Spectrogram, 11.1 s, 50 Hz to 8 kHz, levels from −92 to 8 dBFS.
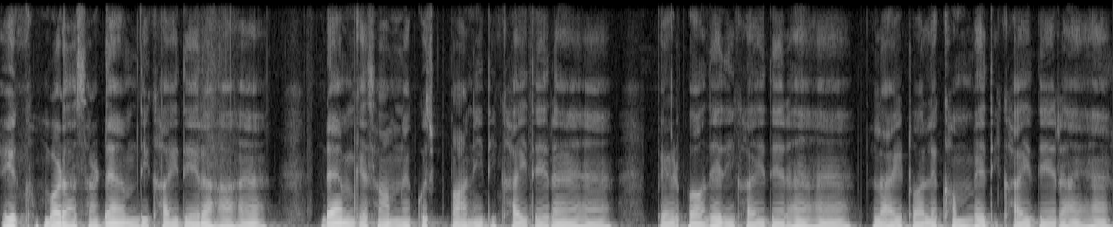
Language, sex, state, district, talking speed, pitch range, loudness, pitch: Hindi, male, Maharashtra, Aurangabad, 160 wpm, 115-120 Hz, -18 LUFS, 115 Hz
